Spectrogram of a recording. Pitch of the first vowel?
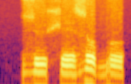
low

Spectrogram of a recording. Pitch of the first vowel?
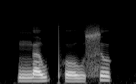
rising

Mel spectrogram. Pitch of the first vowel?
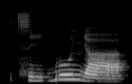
low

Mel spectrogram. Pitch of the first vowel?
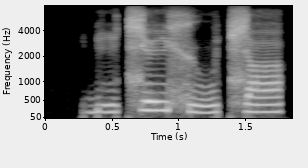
low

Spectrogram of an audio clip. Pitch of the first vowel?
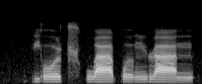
rising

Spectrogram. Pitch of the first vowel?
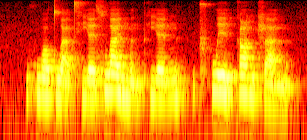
rising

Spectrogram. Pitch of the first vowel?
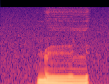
high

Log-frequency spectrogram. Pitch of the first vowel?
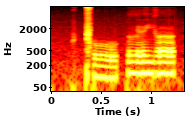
low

